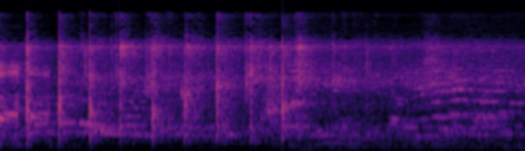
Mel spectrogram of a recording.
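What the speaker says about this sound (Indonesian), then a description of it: "Tepuk tangan buat guru-guru." A small group in a cafe claps for teachers on Teachers' Day with a series of distinct, fairly close handclaps in a loose rhythm, thinning into a softer patter as murmured voices and room noise carry on beneath.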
